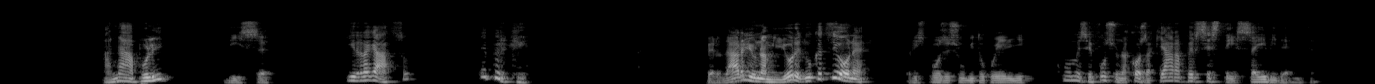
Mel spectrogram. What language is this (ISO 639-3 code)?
ita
